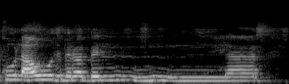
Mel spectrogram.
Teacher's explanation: And the Ghunnah is if you hear people reciting like Qul a'udhu bi rabbin nas, that humming, that's called Ghunnah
